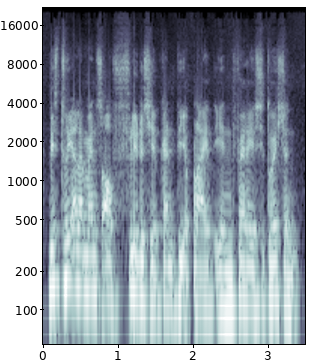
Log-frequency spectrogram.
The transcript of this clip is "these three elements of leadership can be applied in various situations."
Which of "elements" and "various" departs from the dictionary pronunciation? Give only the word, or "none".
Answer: various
